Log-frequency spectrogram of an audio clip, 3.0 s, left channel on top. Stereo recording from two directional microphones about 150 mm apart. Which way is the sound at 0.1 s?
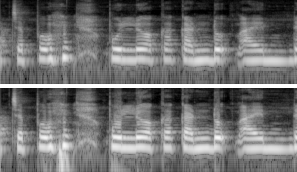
35° right (ahead or behind).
